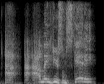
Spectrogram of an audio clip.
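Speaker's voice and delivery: high stammering mock woman. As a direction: stumble over it in a high voice. Retold Cops arrest argument.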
